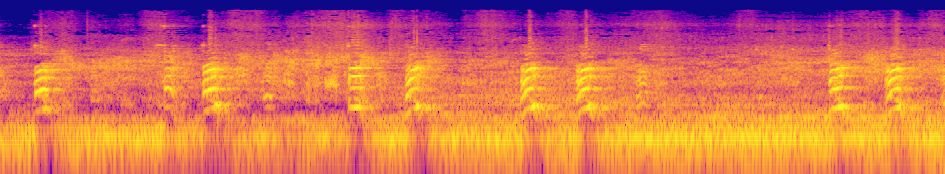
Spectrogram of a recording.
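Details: Repeated loud barks from an American Bully, roughly nine clipped yaps spaced unevenly, often in close pairs, with a continuous low background hum underneath.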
